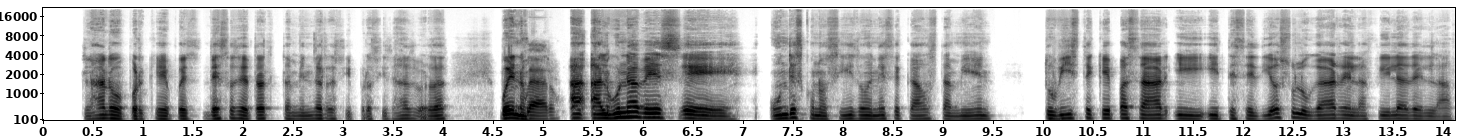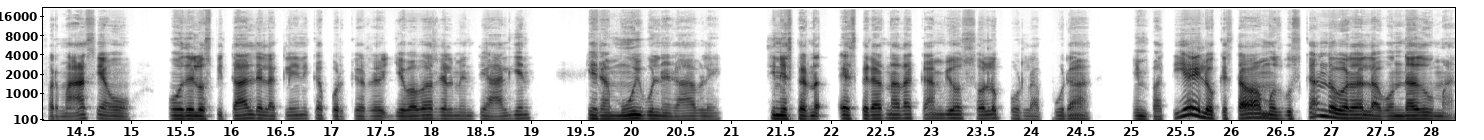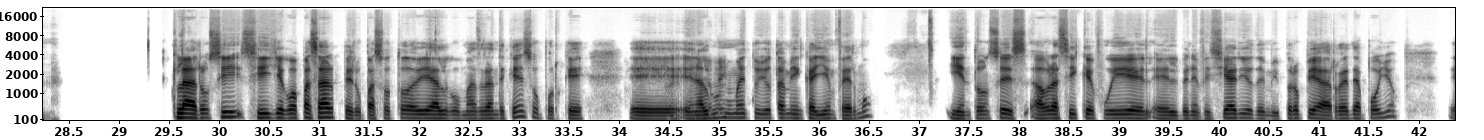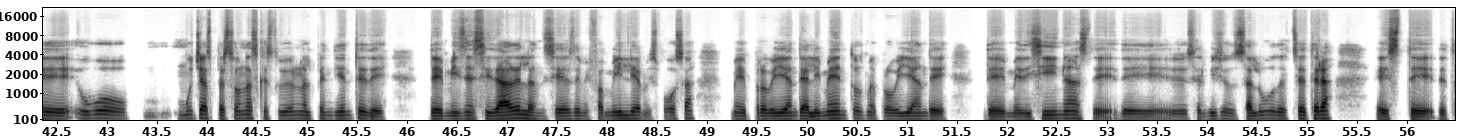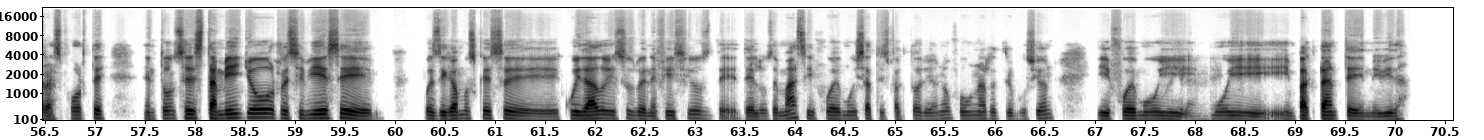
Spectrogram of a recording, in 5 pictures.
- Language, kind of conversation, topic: Spanish, podcast, ¿Cuál fue tu encuentro más claro con la bondad humana?
- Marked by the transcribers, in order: none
